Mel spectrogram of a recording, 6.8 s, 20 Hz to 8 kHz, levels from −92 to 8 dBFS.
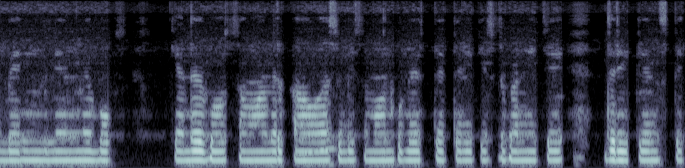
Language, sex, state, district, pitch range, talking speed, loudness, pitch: Hindi, female, Rajasthan, Bikaner, 160-165 Hz, 150 wpm, -19 LUFS, 160 Hz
